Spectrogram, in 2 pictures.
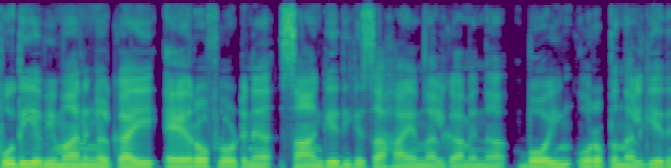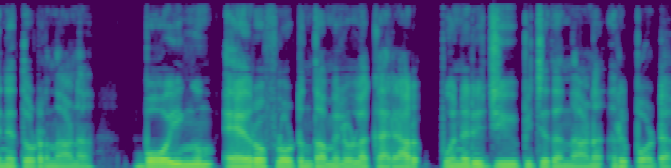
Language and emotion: Malayalam, neutral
